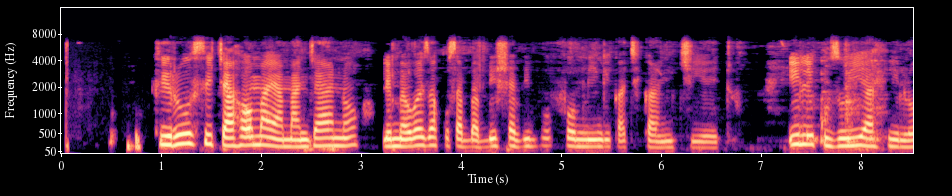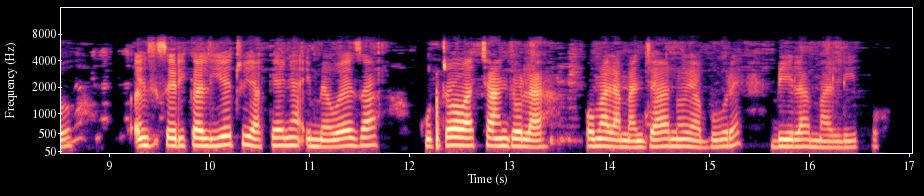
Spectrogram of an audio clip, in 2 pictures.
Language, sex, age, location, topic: Swahili, female, 18-24, Kisumu, health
